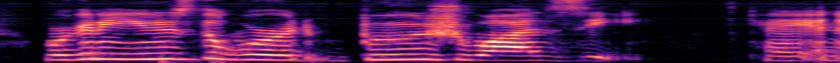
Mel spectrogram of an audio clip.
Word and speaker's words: bourgeoisie: gonna use the word bourgeoisie okay and it's spell it's got like an extra R in there I bet you don't actually pronounce so it's bourgeoisie hey boo schwa z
